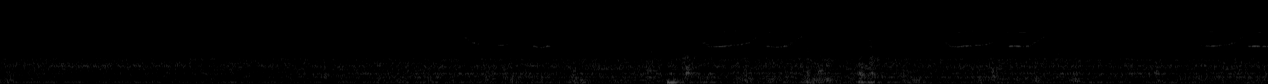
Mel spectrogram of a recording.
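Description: Laundry thumps softly inside a turning washing machine drum.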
